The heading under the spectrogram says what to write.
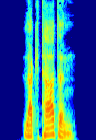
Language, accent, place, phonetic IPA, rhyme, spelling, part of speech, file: German, Germany, Berlin, [lakˈtaːtn̩], -aːtn̩, Lactaten, noun, De-Lactaten.ogg
- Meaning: dative plural of Lactat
